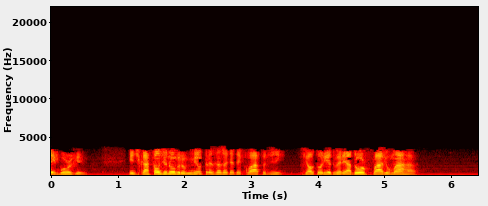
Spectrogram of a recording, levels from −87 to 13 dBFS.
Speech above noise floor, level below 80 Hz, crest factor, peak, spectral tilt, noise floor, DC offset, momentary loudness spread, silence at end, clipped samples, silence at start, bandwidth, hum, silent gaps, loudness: 27 dB; -50 dBFS; 20 dB; -6 dBFS; -9.5 dB/octave; -51 dBFS; under 0.1%; 14 LU; 0.9 s; under 0.1%; 0 s; 4 kHz; 60 Hz at -50 dBFS; none; -23 LUFS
